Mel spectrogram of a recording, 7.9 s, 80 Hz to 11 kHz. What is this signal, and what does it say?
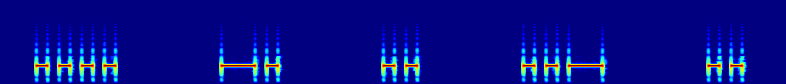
Morse code, heard as a keyed tone, about 10 wpm, spaced as for 6 wpm, 800 Hz. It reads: HNIUI
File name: LEZIONI / 4 Q ws 10wpm 2306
